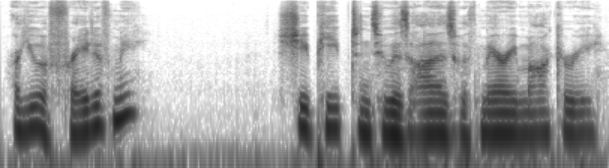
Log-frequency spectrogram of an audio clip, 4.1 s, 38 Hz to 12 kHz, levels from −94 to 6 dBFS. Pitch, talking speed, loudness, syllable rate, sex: 135 Hz, 190 wpm, -16 LUFS, 6.6 syllables/s, male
